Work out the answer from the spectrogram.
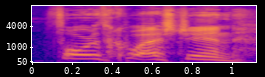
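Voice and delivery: high, loud, slow reveal; dramatic announcement. Acted. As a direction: announce it like big news.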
